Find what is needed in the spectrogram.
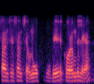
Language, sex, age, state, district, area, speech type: Bodo, male, 30-45, Assam, Baksa, urban, conversation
